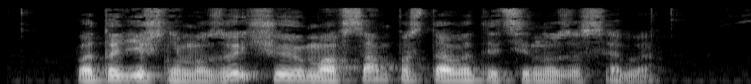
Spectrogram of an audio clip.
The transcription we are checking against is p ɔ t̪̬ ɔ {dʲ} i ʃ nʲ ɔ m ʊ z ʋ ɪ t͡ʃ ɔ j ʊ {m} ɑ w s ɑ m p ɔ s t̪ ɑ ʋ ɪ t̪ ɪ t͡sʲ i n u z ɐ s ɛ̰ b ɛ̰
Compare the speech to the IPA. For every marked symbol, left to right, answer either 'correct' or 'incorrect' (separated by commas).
correct, correct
